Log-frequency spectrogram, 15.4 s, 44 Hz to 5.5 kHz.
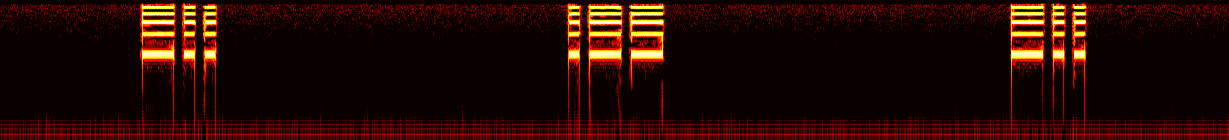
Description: Morse code, heard as a keyed tone, about 9 wpm, 840 Hz. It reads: D W D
